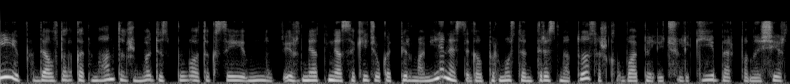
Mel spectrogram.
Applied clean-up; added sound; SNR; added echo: neural diffusion model UNIVERSE++.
